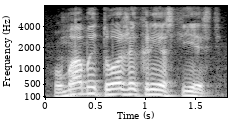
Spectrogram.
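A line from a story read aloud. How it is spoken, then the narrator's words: Cheerful. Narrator (Russian): весело сообщил Сашка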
